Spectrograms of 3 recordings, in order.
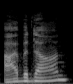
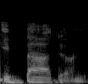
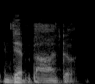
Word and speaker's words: Ibadan: Now, you're a native of Nigeria, but you did receive your undergraduate degree from the University of, pronounce that for me, is it Ibadan? Did I say it correctly? – Ibadan. Ibadan. – This is why I should have asked you before we got on the air. Wasn't even close, so thank you for the grace.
